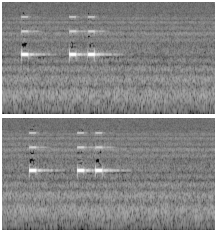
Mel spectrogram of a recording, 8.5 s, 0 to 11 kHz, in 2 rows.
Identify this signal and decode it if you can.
Beep code, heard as a piezo beeper, played twice, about 2450 Hz, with room echo. 1-2.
